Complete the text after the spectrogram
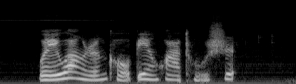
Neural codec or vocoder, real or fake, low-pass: none; real; 10.8 kHz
